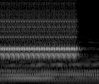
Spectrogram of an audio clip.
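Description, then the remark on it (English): A telephone rings with a steady, warbling electronic tone as an outgoing call is made, held loud for about a second and a half before dropping to a softer, duller hum. No one speaks. “I pick up the phone and make the call.”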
